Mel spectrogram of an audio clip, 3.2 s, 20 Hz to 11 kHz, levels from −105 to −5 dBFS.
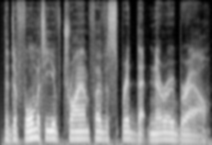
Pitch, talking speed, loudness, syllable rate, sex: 100 Hz, 150 wpm, -17 LUFS, 4.6 syllables/s, male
